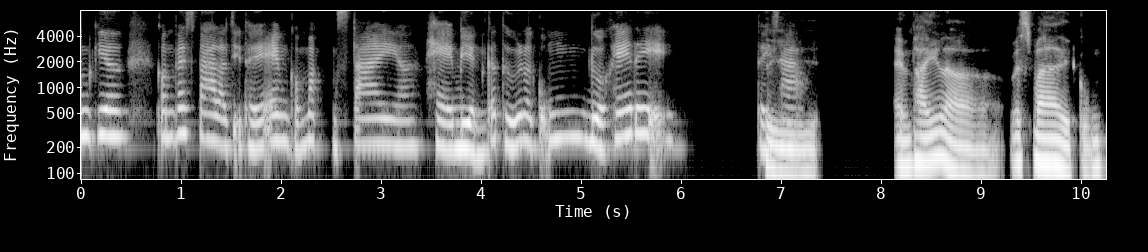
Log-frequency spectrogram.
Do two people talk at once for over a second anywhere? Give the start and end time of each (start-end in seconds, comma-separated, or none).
none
